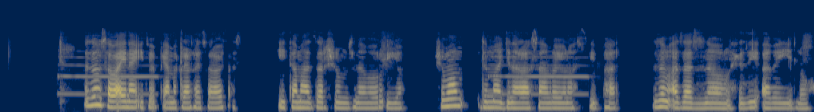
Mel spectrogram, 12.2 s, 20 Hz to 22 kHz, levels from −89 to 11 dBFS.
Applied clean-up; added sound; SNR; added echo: none; Wind instrument, woodwind instrument; 18 dB; none.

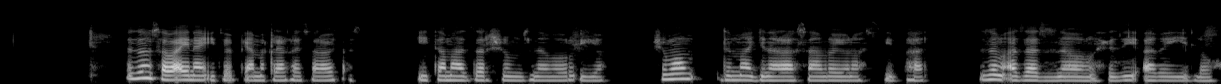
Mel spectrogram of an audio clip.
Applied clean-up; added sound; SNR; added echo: none; none; none; none.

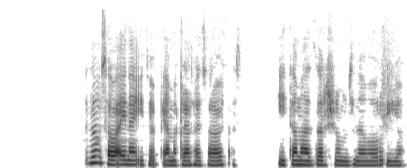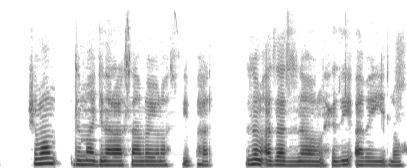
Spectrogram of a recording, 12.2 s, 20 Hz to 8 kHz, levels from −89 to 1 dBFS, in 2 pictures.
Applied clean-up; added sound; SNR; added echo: neural mask model DeepFilterNet 3.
